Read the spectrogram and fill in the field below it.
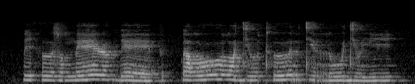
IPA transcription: k͡p i h ɯː z o ŋ͡m eː ɭ ɯ ɡ͡b eː p | k͡p i lˠ uː lˠ u dʲ uː tʰ ɯː r tʲ ɤ r uː dʲ uː j i

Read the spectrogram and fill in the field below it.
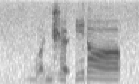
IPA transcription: b ɔ̰ d͡ʒ œ ʔ i ɾ ɔ

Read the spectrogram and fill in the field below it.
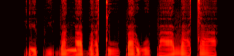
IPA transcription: ɾ e˨ p i˨˦ b a˦ ŋ a˦ b a˨ t uː˦ p a˨ w ʊ˦ p aː˦ β a˦ t a˦

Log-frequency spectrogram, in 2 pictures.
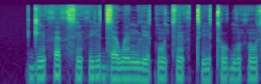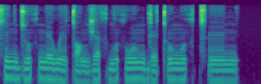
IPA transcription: d͡ʒ ĩ˨ θ ɛ˦˨ θ s ĩ˨ θ j i˦ d͡z ɛ˦ w ɛ̃˦ ŋ lʲ ɛ˨ k ũ˦ t͡s ẽ˦ θ tʼ i˨ tʼ u˦ ɡ ũ˨˦ θ ũ˨˦ s ĩ˦ ŋ d͡z ũ˦ θ ŋ e˦ w ẽ˨ t ɒ˨ ŋ ʒ ɛ˦ θ ɡ ũ˦ θ w ũ˦ ŋ ɡ e˨ tʼ ũ˦ ŋ ũ˦ θ t͡sʼ ẽ˦ ŋ

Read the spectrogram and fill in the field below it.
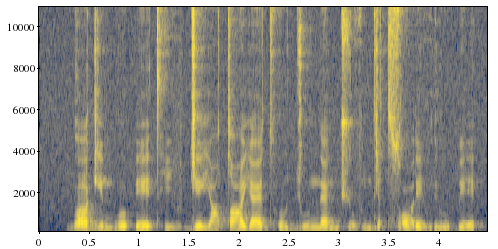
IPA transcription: ɡ ɒ ɡʲ e m b o ʔ e t̪ʰ i v ɟ e j i tˤ e j æ dʱ o ɟ u n̪ æ n d͡ʒ o v n d i d zˤ o ɾ e v ɾʲ u ɓ e

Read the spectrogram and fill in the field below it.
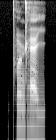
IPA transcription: pʰ ũ ɖʱ ɛ j

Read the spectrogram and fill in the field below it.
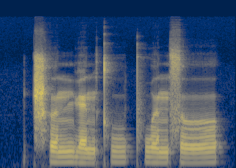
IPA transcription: ʈ͡ʂʰ ə˧˥ n n̪ ɥ ɛ˨˩ n kʰ u˧˥ pʰ w ə˧˥ n s ɤ˧˥

